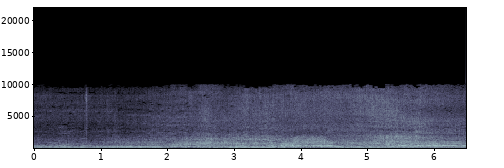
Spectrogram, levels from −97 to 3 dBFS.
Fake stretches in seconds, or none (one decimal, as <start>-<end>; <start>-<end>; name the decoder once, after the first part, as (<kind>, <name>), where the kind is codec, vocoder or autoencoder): 0.0-3.9 (vocoder, Vocos); 4.6-5.8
